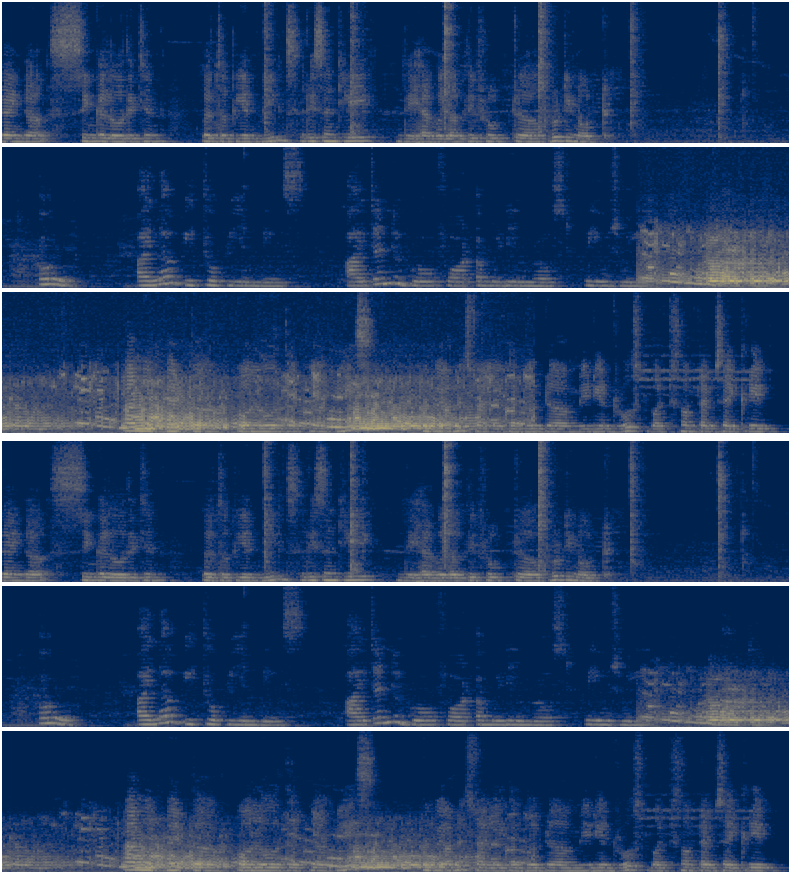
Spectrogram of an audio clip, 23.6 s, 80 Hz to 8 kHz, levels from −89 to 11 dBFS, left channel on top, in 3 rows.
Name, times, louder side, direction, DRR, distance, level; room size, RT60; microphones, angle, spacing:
voice 1, 0.0-1.6 2.0-3.7 3.9-5.9 8.0-8.2 16.9-19.4 19.9-23.4, left 1 dB, 50° left, 1.6 m, -35 dB
sound 1, 2.5-7.8, right 2 dB, 25° right, 2.6 m, -49 dB
voice 2, 8.2-8.6 9.2-10.9 11.3-14.4 14.8-15.6, equal, ahead, 1.6 m, -39 dB
sound 2, 14.2-21.1, left 6 dB, 80° left, 0.3 m, -27 dB
5.9 x 4.8 x 3.3 m
head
